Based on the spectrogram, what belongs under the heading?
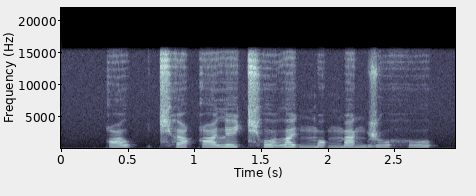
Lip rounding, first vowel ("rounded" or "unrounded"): rounded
